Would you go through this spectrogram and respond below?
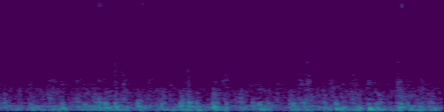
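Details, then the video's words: Low, muffled "bu bu" grunts come in an uneven run from Fuku, a playful male Netherland Dwarf rabbit in an old Japanese country house, voicing happiness during play with his owner. "嬉しすぎて喜びの鳴き声を繰り返すウサギ 飼い主と遊んで「ブッブッ」鳴いてます。"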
